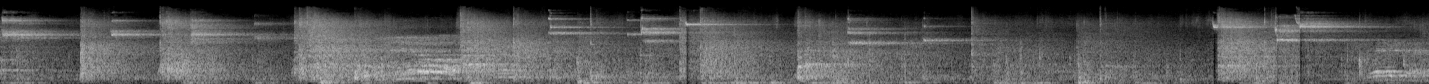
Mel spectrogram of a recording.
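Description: Sports shoes squeak on a wooden sports floor.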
